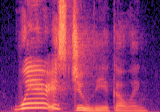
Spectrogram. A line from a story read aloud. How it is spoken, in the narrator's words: she said almost testily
